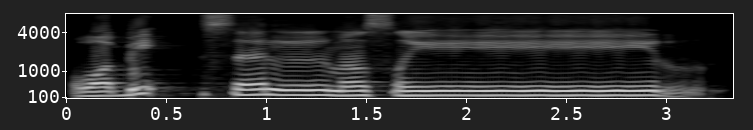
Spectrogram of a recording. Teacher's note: یا مدہ ہے, لاسٹ میں را سٹاپ کریں گے, ساکن ہو جائے گا. اور را کو آپ نے باریک کرنا ہے کیونکہ را ساکن سے پہلے یا ہے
